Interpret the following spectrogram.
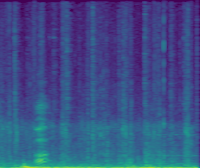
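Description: Wind buffeting the microphone on an open tidal flat: a steady low rumble.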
